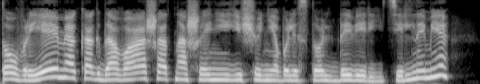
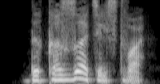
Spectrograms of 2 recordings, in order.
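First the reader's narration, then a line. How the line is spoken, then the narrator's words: Through gritted teeth. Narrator (Russian): процедил Алистар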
